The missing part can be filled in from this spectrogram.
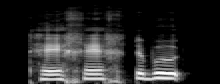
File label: take care, conversational Lushootseed; Conversational Lushootseed: Lessons 1-5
